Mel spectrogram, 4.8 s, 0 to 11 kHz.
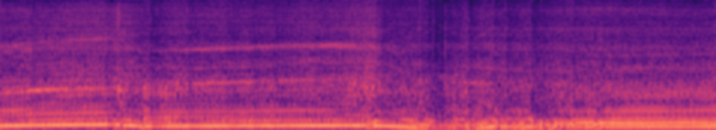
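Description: Kawasaki Z900RS motorcycle engine on a test ride, a loud, steady inline-four drone with clear tonal harmonics that dips briefly as revs fall around a gear change, then settles and climbs again, close to the rider, with no talking.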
